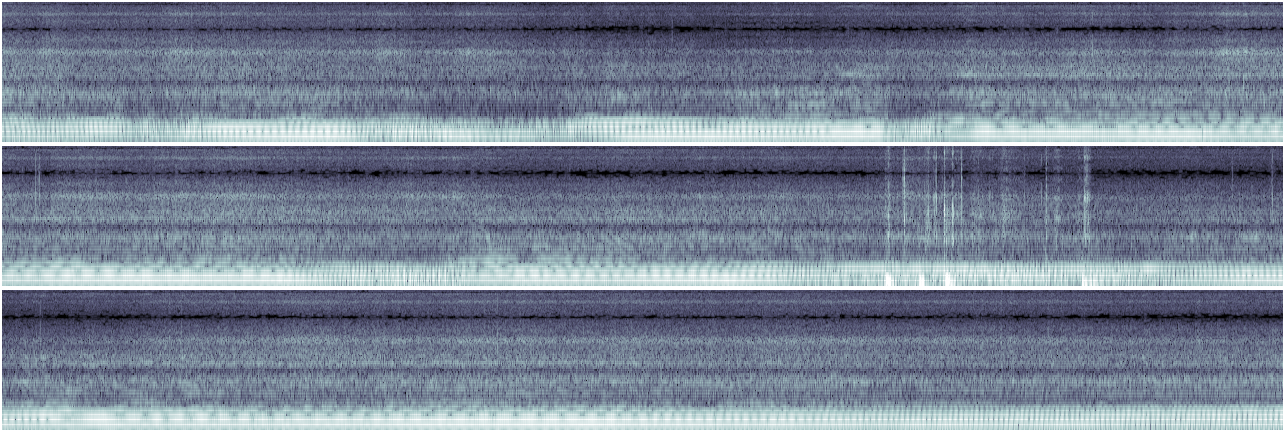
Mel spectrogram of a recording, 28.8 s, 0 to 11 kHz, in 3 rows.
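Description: Yamaha Wave Blaster 701 jet ski's two-stroke twin engine running under way. Its revs drop and climb back again several times in the first half, then hold steady. A few sharp knocks come a little past halfway.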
